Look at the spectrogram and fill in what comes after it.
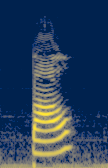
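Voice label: "bao2", Mandarin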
